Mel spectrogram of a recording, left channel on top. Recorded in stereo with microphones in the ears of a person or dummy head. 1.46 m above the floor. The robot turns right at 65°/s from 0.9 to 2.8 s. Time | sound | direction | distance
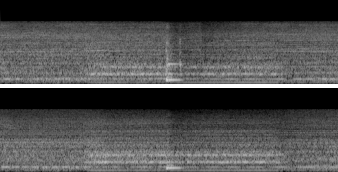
1.7 | a toilet flushing | 50° left (ahead or behind) | 0.6 m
